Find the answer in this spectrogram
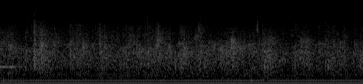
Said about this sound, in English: And so I just wanted to tell you that I'm very proud of you as a church. Yeah, give yourselves a big hand clap.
